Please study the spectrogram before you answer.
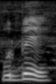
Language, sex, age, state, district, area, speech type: Odia, male, 45-60, Odisha, Kendrapara, urban, spontaneous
